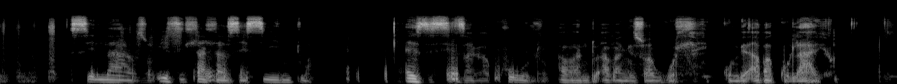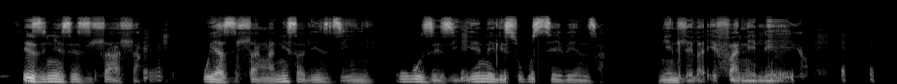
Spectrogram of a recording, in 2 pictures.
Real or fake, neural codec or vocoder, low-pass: real; none; 9.9 kHz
